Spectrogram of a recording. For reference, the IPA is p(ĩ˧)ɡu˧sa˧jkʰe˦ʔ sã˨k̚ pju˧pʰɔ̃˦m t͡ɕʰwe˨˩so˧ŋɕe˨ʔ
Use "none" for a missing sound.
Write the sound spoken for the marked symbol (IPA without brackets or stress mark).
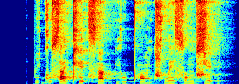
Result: i˧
